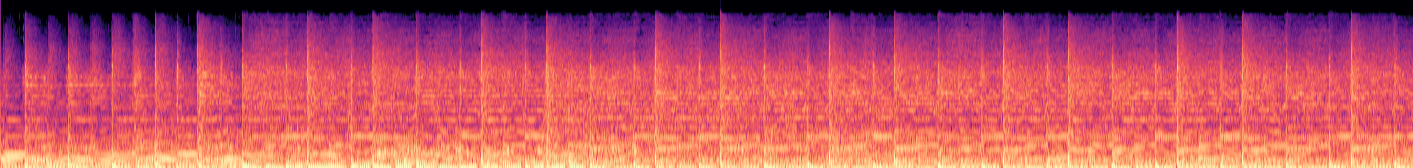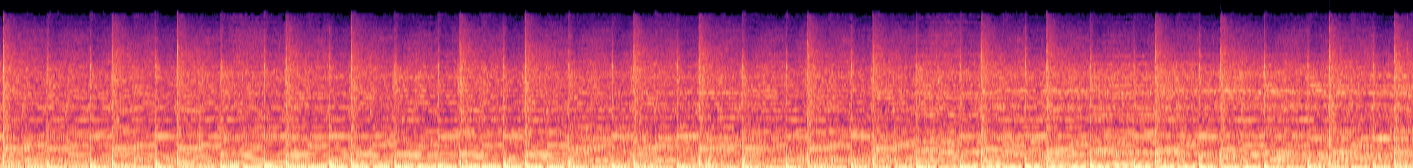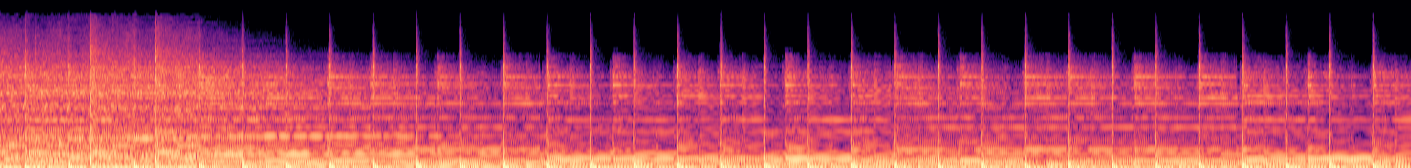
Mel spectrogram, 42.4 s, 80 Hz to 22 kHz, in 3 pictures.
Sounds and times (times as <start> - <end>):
Music: 0.0 - 42.3.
